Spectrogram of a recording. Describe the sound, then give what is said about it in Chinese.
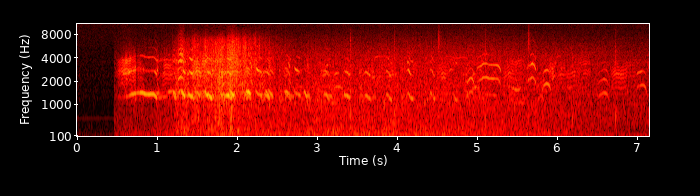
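Many seagulls calling at once, a dense chorus of overlapping squawks and honking cries that starts abruptly and stays loud and busy throughout. “哇，好多海鸥啊！”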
